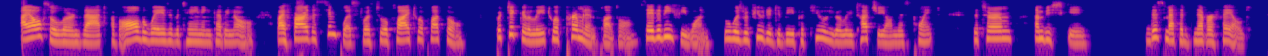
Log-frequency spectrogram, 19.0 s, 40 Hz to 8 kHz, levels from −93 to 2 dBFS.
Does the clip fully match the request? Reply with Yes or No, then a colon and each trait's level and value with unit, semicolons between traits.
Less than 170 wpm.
Yes: average, 150 wpm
